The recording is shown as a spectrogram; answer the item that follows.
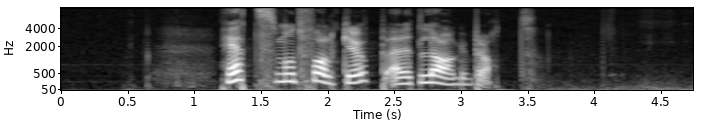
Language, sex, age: Swedish, female, 24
